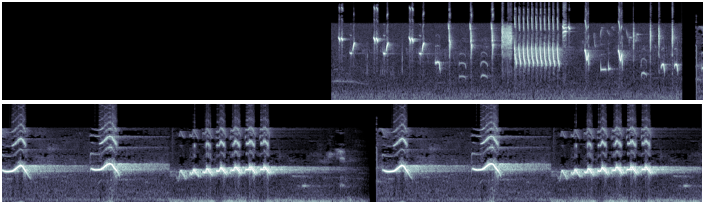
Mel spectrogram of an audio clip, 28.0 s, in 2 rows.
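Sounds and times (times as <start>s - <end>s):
bird whistled calls: 6.6s - 28.0s
birds chirping: 6.6s - 28.0s.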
